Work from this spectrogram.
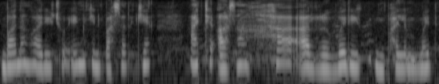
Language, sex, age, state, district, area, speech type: Kashmiri, female, 30-45, Jammu and Kashmir, Bandipora, rural, spontaneous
